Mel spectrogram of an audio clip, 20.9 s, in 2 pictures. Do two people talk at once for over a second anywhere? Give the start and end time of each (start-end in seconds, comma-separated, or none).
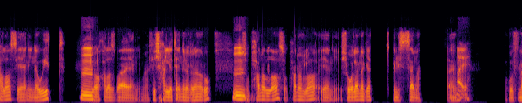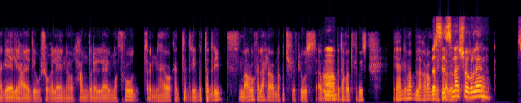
19.0-20.2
